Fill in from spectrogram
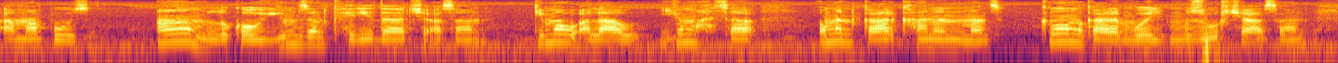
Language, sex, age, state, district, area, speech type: Kashmiri, male, 45-60, Jammu and Kashmir, Srinagar, urban, spontaneous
